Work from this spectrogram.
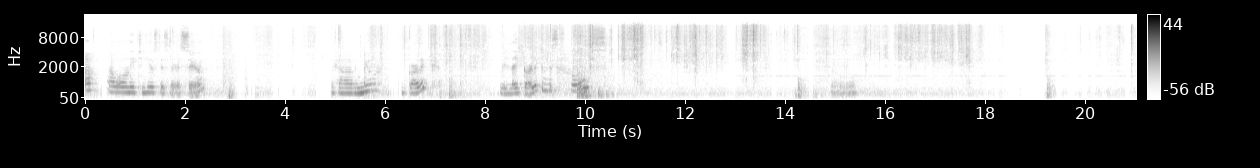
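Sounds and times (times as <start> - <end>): food packaging crinkling: 3.4 - 18.5, 19.4 - 21.0.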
